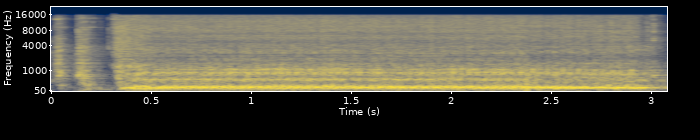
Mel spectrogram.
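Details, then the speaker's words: Holy Star moped two-stroke engine reassembled after overhaul (earlier overheated and melted internally, now propeller cooling added), fuel tank repaired; catches after brief crank, steady even buzzing run, no knocks or misses; normal running. "Oui! Il marche à nouveau. C'est une super boîte, je deviens fou."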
